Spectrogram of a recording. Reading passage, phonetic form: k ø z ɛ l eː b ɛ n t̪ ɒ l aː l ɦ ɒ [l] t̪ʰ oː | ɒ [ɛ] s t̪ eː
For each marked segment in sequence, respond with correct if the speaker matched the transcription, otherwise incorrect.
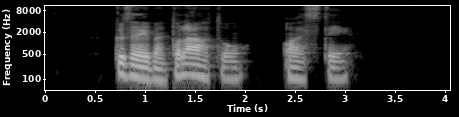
incorrect: none, correct

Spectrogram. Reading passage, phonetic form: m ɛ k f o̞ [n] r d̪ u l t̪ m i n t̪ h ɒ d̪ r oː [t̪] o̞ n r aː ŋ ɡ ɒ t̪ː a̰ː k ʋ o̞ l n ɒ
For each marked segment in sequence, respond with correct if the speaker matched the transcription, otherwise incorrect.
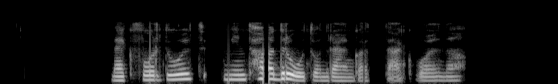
incorrect: none, correct

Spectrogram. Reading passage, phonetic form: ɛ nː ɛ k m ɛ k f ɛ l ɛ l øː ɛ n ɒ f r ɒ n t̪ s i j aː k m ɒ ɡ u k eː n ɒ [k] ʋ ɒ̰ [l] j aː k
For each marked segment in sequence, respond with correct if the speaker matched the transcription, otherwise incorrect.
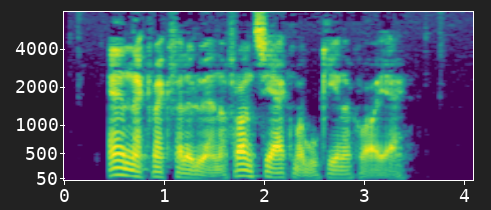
correct, correct

